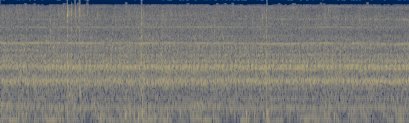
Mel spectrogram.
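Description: KitchenAid electric hand mixer running steadily on high, its beaters whipping heavy cream in a ceramic bowl, with a steady whine. A couple of sharp clicks come about a second in.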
